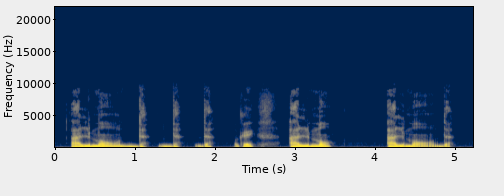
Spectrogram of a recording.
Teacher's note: you don't pronounce the final D, but then you pronounce it here for the feminine form.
